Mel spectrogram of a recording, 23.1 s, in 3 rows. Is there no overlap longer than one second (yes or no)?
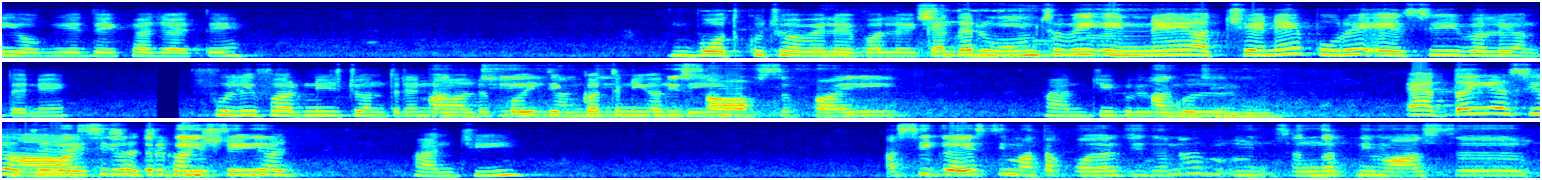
no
